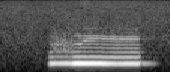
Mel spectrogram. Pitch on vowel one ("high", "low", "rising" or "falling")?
high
